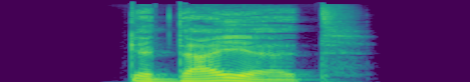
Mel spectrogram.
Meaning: second-person plural subjunctive I of gedeihen
- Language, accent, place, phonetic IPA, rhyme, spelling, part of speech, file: German, Germany, Berlin, [ɡəˈdaɪ̯ət], -aɪ̯ət, gedeihet, verb, De-gedeihet.ogg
